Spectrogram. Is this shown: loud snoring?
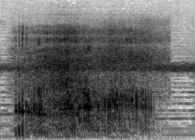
yes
